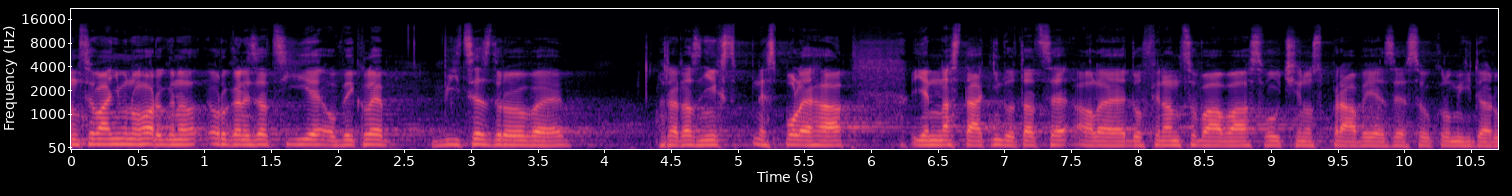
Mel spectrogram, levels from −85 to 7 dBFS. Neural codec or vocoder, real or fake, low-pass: none; real; 14.4 kHz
